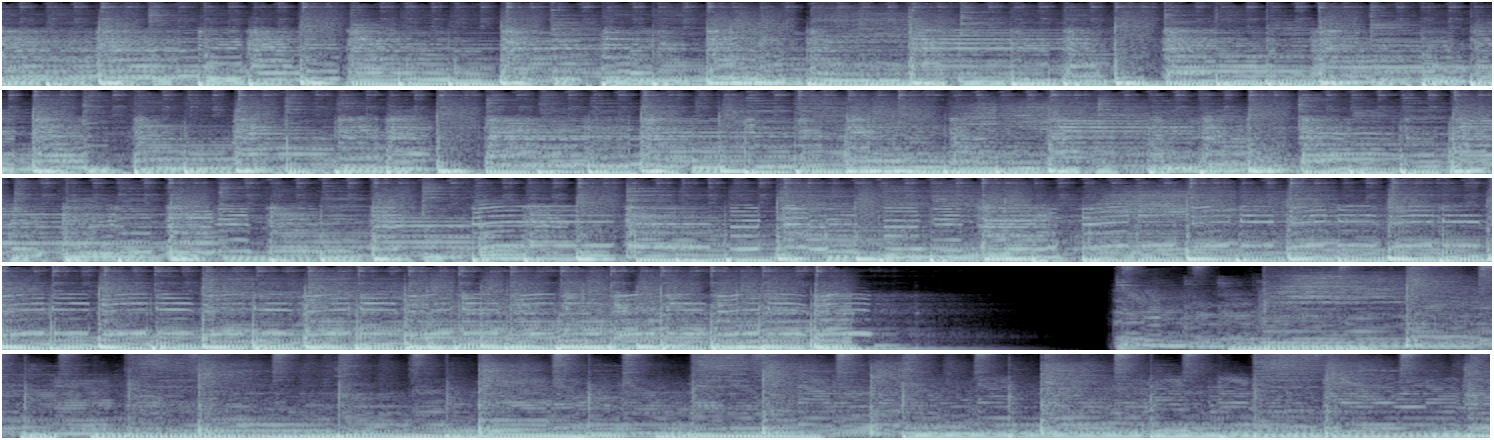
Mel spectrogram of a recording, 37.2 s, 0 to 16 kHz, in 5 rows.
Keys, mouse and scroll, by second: 1.9-3.3 drag, 4.8 click, 6.8 click, 7.7 click, 7.9 right click, 8.4 click, 9.2 click, 10.1 shift+r, 11.1 1, 11.6 Return, 13.5-15.5 drag, 17.1 click, 18.9 click, 20.6 click, 21.1 middle click, 23.5 click, 26.1 click, 27.3 shift+r, 33.4 6, 33.8 Return, 34.5-34.9 scroll up 2, 35.1-36.0 scroll up 4, 36.6-37.2 scroll up 4.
